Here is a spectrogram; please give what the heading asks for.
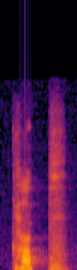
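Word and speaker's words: כ: 그 다음에 카프. 다 외우세요. 집에서 많이 연습하세요. 카프. 자, 키읔 발음 카프죠.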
